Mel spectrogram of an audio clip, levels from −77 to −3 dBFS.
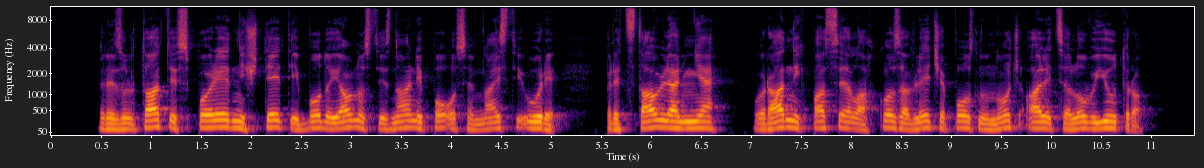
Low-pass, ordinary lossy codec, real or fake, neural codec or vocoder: none; none; real; none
